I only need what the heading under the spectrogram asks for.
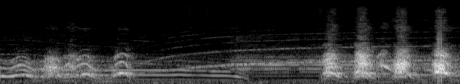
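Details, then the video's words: Belgian Malinois pair Herc and Frey join a siren: warbling, wobbling howls at first, then a pause while the siren tone slides, ending in four loud, evenly spaced yelping cries. "Belgian Malinois howl with sirens"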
